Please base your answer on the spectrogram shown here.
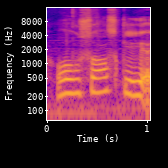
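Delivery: high, swooning mock fangirl; lovestruck fangirl. Acting lovestruck Sakura fawning over Sasuke.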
